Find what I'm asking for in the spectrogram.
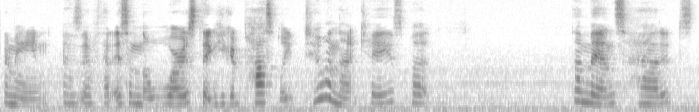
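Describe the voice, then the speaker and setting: A woman playing an anxious, lovesick suburban wife and mother in an ASMR roleplay, speaking in a halting, emotional way. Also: a little high, noisy background, lightly acted. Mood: anxious, desperate. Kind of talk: ASMR roleplay, dramatic monologue.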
